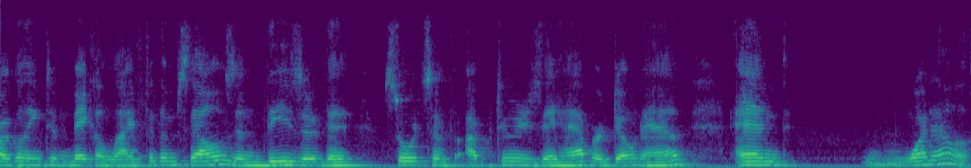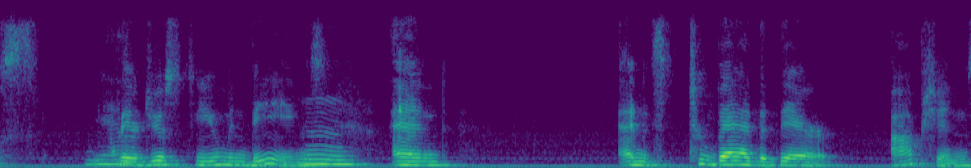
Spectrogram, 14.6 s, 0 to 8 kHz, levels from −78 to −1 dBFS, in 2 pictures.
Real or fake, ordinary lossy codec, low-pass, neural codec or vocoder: real; Opus, 32 kbps; 7.2 kHz; none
